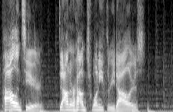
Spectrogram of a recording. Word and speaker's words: Palantir: Palantir. Down around $23. It ends with an E sound.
